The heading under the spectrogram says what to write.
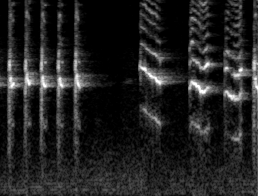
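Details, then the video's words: Grey-cheeked bulbul in lively song: five quick, sharp, harsh notes at an even pace, a short pause, then three longer buzzy, nasal, wavering phrases that dip and rise, in a quiet setting. "Cucak jenggot gacor"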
